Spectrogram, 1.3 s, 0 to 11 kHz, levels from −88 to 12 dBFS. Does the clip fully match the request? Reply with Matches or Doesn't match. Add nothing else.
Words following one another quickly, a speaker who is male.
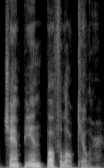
Doesn't match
